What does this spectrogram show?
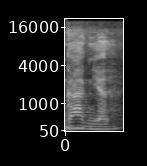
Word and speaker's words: Gagne: The 1974 version, which should have been subtitled a Vern Gagne joint. How do you say his last name? Gagne. It's French.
